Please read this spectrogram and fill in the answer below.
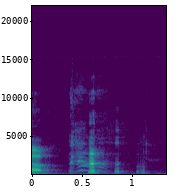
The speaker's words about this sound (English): Holy shit, that burp there. Heartburn. No, is that a burp?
